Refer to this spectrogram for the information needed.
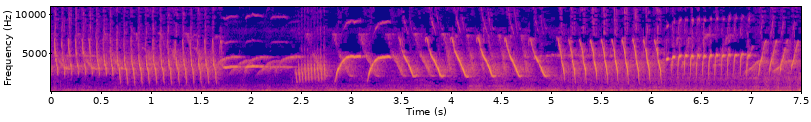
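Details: Canary training song with varied phrases: a fast rattling trill, looping whistled arcs, a run of rising sweeps, then sharp repeated notes and a bright sustained trill, all rapid and continuous, with low hum beneath.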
